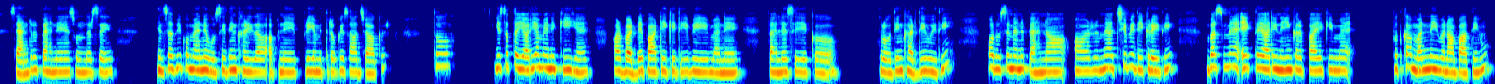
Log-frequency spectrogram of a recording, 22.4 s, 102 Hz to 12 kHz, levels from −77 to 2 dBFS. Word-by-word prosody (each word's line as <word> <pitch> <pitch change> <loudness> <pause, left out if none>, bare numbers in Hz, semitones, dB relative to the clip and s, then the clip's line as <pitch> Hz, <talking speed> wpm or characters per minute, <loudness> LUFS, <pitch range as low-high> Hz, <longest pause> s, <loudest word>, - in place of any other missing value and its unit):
Sandal 195 +5 +1
पहने 210 -1 +1
सुंदर 205 -1 -2
से 205 +1 -3 0.8
इन 230 - +3
सभी 255 +2 -1
को 265 - -5
मैंने 235 -1 +4
उसी 210 0 0
दिन 235 +2 +3
खरीदा 210 -2 0
अपने 205 0 -2 0.2
प्रिय 215 0 +1
मित्रों 210 0 -3
के 220 0 -2
साथ 205 -1 -3
जाकर, 195 +4 -2 0.7
तो 290 0 -4 0.7
ये 260 - +1
सब 285 +3 -5
तैयारियाँ 250 0 +3
मैंने 255 -2 +3
की 240 -1 +1
हैं। 210 -1 -1 0.4
और 220 - +4
बर्थडे 210 0 +4
पार्टी 215 0 +2
के 220 +1 -2
लिए 210 0 -2
भी 210 0 0
मैंने 200 -1 +1 0.5
पहले 210 0 +1
से 215 +1 -5
एक 205 - -8 1.0
क्लोथिंग 220 0 0
खरीदी 210 -2 +1
हुई 215 -2 +1
थी 245 +8 -3 0.6
और 265 -2 +2
उसे 240 +2 0
मैंने 250 -1 +5
पहना 205 +1 +1 0.3
और 220 0 -1
मैं 245 +3 +1
अच्छी 260 +2 -2
भी 280 0 -3
दिख 235 -1 -2
रही 220 -1 +4
थी, 245 +3 -4 0.5
बस 275 +1 +2
मैं 280 0 -1
एक 255 0 +2
तैयारी 250 -2 +4
नहीं 235 0 +5
कर 235 -1 +1
पाई 225 0 +2
कि 235 - -1
मैं 225 -1 -2 0.6
खुद 250 0 -3
का 275 - +1
मन 225 -2 +4
नहीं 245 0 +5
बना 210 -2 +2
पाती 195 +1 +2
हूँ 235 +5 0
220 Hz, 175 wpm, -23 LUFS, 210-245 Hz, 1.0 s, मैंने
